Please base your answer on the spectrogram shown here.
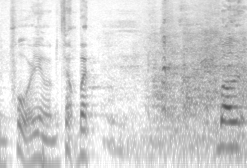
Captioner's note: laughter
